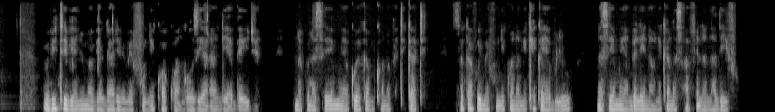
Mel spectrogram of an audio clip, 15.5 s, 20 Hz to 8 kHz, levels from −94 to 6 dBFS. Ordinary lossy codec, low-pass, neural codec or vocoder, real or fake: AAC, 32 kbps; 7.2 kHz; none; real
